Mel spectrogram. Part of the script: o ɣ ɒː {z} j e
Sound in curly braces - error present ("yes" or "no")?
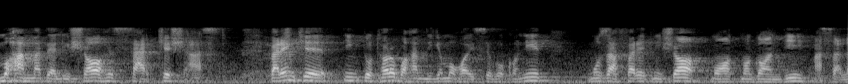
yes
